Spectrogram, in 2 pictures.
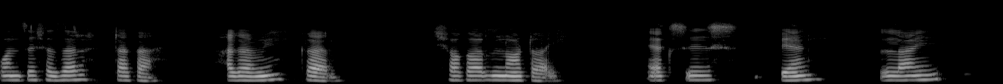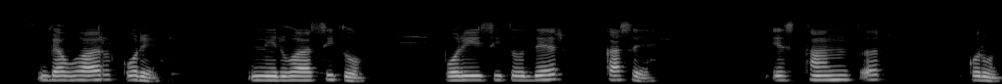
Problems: background sounds at intervals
